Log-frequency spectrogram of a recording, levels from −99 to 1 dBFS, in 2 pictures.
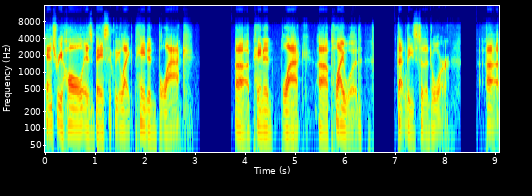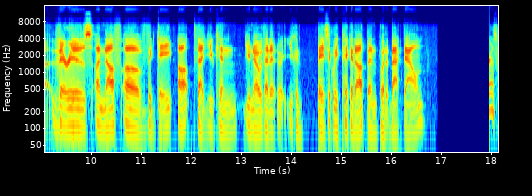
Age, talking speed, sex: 30-49, 145 wpm, male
